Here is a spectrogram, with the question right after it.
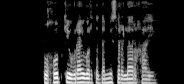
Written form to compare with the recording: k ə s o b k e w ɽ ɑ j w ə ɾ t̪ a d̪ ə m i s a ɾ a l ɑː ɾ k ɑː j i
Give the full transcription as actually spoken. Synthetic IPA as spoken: p ə x o b k e w ɾ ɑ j w ə ɾ t̪ a d̪ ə m i s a ɾ a l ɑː ɾ x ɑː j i

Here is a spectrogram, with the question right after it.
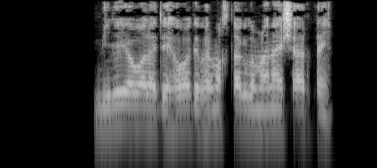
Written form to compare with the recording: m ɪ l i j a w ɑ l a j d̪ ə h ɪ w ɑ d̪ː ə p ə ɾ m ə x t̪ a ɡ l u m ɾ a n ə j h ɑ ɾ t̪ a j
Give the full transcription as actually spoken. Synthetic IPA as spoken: m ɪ l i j a w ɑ l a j d̪ ə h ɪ w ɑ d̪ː ə p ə ɾ m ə x t̪ a ɡ l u m ɽ a n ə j ʃ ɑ ɾ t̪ a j

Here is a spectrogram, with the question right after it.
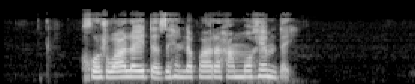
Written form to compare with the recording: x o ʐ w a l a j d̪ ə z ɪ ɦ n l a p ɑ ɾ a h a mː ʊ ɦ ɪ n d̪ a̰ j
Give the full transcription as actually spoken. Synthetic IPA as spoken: x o ʐ w ɑ l a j d̪ ə z ɪ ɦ n l a p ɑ ɾ a h a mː ʊ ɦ ɪ m d̪ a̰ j

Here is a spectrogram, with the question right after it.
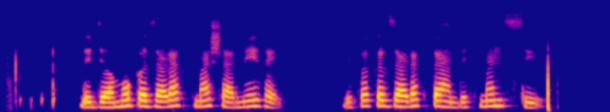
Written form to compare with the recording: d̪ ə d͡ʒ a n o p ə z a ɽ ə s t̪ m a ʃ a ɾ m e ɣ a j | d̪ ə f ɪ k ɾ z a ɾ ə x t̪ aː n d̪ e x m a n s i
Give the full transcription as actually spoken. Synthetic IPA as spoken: d̪ ə d͡ʒ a m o p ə z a ɽ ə x t̪ m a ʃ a ɾ m e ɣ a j | d̪ ə f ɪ k ɾ z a ɽ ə x t̪ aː n d̪ e x m a n s i

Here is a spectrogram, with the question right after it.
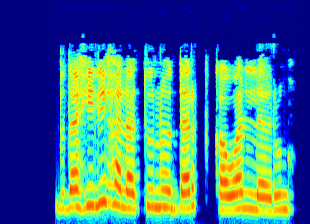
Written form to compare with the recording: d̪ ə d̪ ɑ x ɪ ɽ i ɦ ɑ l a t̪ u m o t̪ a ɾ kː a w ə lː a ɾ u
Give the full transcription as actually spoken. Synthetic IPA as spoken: d̪ ə d̪ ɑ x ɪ l i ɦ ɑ l a t̪ u n o d̪ a ɾ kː a w ə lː a ɾ u

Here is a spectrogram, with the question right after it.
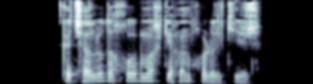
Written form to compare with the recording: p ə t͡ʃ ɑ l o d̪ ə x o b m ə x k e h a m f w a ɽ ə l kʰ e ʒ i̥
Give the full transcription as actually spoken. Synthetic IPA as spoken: k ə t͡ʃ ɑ l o d̪ ə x o b m ə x k e h a m x w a ɽ ə l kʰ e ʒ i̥

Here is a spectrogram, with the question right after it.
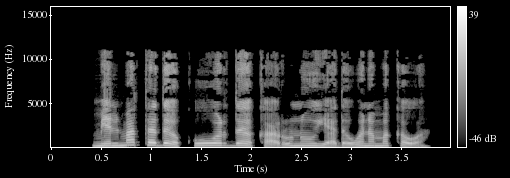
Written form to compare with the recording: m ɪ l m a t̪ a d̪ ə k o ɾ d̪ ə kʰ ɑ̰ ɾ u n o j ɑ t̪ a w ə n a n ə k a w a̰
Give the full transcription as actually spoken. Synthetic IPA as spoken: m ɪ l m a t̪ a d̪ ə k o ɾ d̪ ə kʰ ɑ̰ ɾ u n o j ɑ d̪ a w ə n a m ə k a w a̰

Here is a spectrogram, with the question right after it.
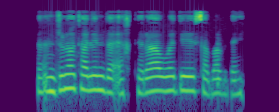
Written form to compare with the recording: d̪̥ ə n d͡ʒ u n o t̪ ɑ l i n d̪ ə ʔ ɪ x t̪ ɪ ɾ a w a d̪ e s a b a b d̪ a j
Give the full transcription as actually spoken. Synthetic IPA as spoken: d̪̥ ə n d͡ʒ u n o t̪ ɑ l i m d̪ ə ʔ ɪ x t̪ ɪ ɾ ɑ w a d̪ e s a b a b d̪ a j

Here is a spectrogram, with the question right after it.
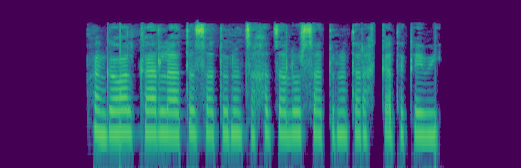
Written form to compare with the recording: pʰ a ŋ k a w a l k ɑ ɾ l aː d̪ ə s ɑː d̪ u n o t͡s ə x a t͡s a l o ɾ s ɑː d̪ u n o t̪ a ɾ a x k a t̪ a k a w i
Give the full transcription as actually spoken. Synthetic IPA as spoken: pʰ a ŋ ɡ a w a l k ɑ ɾ l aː t̪ ə s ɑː t̪ u n o t͡s ə x a t͡s a l o ɾ s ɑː t̪ u n o t̪ a ɾ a x k a t̪ a k a w i

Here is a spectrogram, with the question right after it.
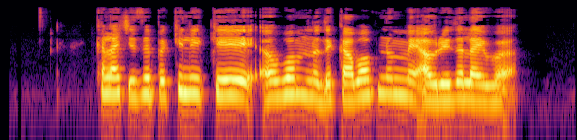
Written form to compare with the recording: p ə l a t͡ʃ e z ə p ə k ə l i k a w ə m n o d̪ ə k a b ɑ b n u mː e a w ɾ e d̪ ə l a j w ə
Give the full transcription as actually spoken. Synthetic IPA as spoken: k ə l a t͡ʃ e z ə p ə k ə l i k e w ə m n o d̪ ə k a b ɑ b n u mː e a w ɾ e d̪ ə l a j w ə

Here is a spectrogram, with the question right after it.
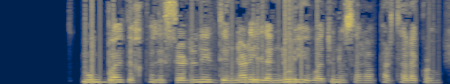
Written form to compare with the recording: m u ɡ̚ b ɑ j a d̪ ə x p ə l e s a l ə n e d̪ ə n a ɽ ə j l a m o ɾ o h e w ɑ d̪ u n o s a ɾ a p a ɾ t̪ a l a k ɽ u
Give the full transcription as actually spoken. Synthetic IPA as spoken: m u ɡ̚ b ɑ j a d̪ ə x p ə l e s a ɽ ə n e d̪ ə n a ɽ ə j l a n o ɾ o h e w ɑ d̪ u n o s a ɾ a p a ɾ t̪ a l a k ɽ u

